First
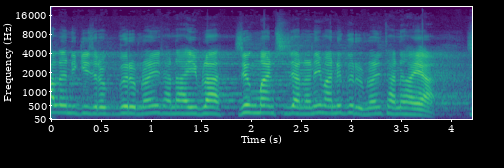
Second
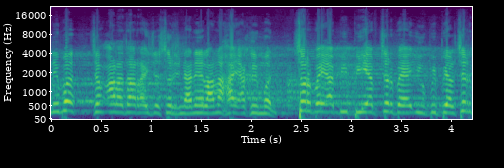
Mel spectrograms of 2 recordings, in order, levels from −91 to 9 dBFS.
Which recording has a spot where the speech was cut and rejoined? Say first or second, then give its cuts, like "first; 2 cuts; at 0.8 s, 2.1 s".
second; 1 cut; at 2.3 s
